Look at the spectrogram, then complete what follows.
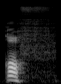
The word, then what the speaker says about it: ق: Ini kan huruf aslinya kof, bukan f-nya itu ya, bukan fa-nya itu ya. Tapi penyebutan di awal ko, seperti itu tidak ada napasnya, bukan ko ya, tidak ko tapi ko.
